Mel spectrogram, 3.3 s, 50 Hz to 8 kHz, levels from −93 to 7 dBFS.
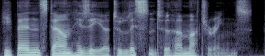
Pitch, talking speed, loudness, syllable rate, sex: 95 Hz, 180 wpm, -18 LUFS, 4.2 syllables/s, male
